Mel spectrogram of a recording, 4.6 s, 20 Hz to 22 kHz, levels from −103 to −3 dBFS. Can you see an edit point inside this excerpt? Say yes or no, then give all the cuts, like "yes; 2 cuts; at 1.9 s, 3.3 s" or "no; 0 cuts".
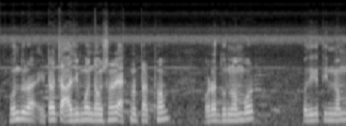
no; 0 cuts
